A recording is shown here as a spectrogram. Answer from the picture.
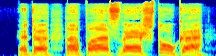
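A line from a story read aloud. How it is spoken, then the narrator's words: Yelling. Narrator (Russian): заорал крысолов номер два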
